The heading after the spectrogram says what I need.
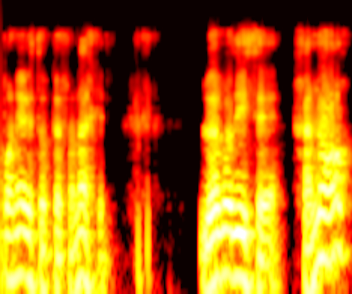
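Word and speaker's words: חנוך: Luego dice Hanoch, que es el nombre de Enoch, en su pronunciación hebrea, también era una excepción en su generación.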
